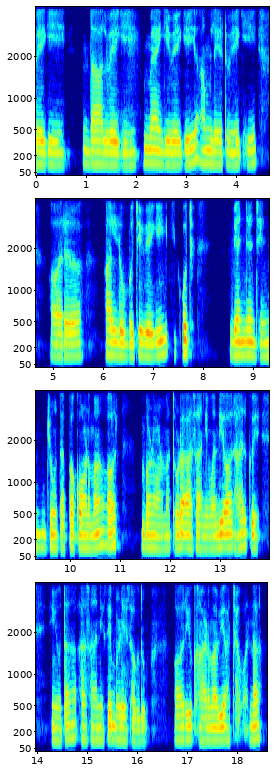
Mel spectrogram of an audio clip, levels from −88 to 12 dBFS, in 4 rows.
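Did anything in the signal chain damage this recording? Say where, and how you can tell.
No, nothing along the way has left a mark on this speech that I can hear, so there's no stage to point a finger at.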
